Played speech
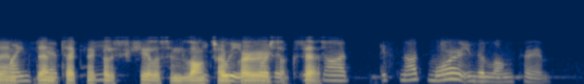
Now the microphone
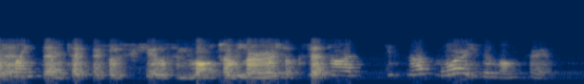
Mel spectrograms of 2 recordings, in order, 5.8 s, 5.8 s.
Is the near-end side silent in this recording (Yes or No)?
Yes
